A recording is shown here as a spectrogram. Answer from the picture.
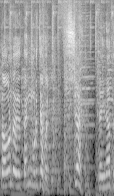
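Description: A voice talking over background music, with a quick run of sharp knocks in the middle.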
